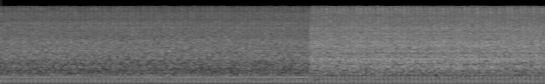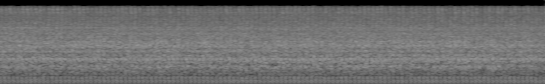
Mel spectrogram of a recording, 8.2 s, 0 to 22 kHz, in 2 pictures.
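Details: Honeywell HW5500 5500 W generator, 337cc, after Hipa carburetor, replacement tank and insulator fitted (previously surged on choke, stalled off choke): steady even drone stepping up slightly around two seconds, holding speed smoothly without hunting; normal running.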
